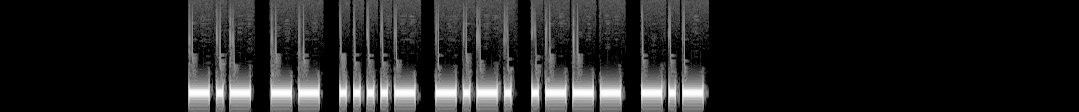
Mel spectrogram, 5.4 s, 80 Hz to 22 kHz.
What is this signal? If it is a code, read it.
Morse code, heard as a keyed tone, about 34 wpm, 700 Hz. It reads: KM4CJK
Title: USA Call Signs - 6 Characters - Repeated 3x - 35wpm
